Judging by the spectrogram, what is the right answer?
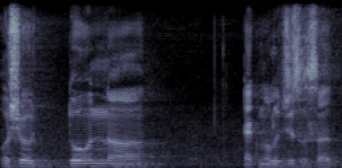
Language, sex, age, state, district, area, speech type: Goan Konkani, male, 45-60, Goa, Tiswadi, rural, spontaneous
